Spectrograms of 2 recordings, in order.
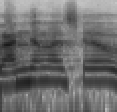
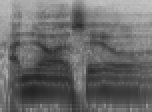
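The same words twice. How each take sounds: First: It is said in a woman's manner. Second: It is said in a man's manner.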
